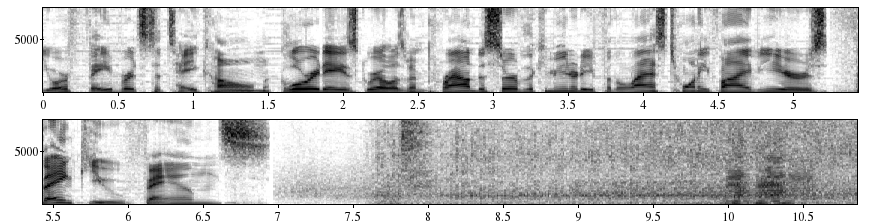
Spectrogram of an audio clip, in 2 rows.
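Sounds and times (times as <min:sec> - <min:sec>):
speech: 0:00.0 - 0:07.0, 0:07.6 - 0:08.2, 0:10.0 - 0:10.6
tractor trailer truck engine rumbling: 0:07.0 - 0:10.8
tractor trailer air brakes hissing: 0:07.8 - 0:08.2
tractor trailer truck horn honking: 0:09.8 - 0:10.8.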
